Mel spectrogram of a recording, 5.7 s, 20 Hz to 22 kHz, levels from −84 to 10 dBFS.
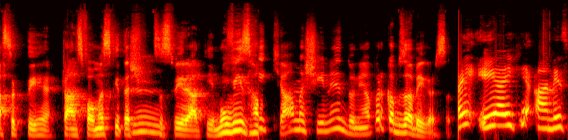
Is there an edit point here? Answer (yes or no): yes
